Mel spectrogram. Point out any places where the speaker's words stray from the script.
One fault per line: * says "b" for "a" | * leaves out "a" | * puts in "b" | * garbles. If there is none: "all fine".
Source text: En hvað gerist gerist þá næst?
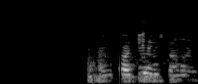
* leaves out "gerist"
